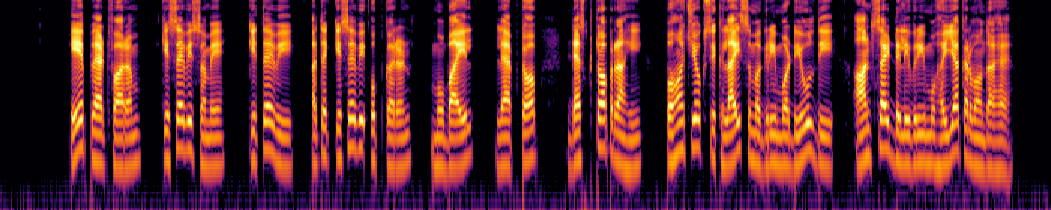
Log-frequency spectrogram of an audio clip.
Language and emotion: Punjabi, neutral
